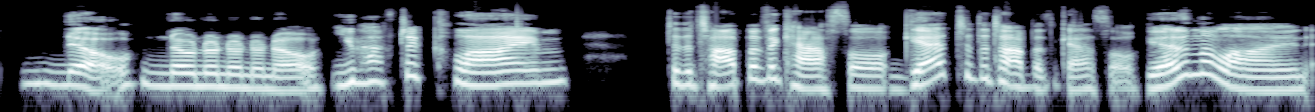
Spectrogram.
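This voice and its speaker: A woman's voice: medium pitch, a bit bright, dry recording, studio quality. A middle-aged woman from New Jersey hosting a podcast, telling a travel story in a chatty way, laughing often and acting out quotes. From New Jersey, USA. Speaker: podcast host. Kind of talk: casual storytelling.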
